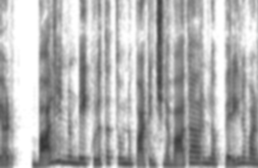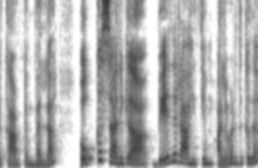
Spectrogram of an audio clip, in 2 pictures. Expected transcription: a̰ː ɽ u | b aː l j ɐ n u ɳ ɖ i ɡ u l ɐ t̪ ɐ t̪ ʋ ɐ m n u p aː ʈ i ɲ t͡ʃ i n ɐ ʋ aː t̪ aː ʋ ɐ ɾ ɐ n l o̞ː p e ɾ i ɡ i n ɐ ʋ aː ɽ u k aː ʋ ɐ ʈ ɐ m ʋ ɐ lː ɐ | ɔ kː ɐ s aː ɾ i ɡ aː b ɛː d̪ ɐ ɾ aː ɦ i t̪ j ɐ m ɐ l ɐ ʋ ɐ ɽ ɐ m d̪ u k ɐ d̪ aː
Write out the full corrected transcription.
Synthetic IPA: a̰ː ɽ u | b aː l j ɐ nː u ɳ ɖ i k u l ɐ t̪ ɐ t̪ ʋ ɐ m n u p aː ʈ i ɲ t͡ʃ i n ɐ ʋ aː t̪ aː ʋ ɐ ɾ ɐ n l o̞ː p e ɾ i ɡ i n ɐ ʋ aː ɽ u k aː ʋ ɐ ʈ ɐ m ʋ ɐ lː ɐ | ɔ kː ɐ s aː ɾ i ɡ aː b ɛː d̪ ɐ ɾ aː ɦ i t̪ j ɐ m ɐ l ɐ ʋ ɐ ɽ ɐ d̪ u k ɐ d̪ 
